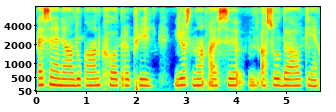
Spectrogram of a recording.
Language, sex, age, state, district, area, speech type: Kashmiri, female, 18-30, Jammu and Kashmir, Kulgam, rural, spontaneous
